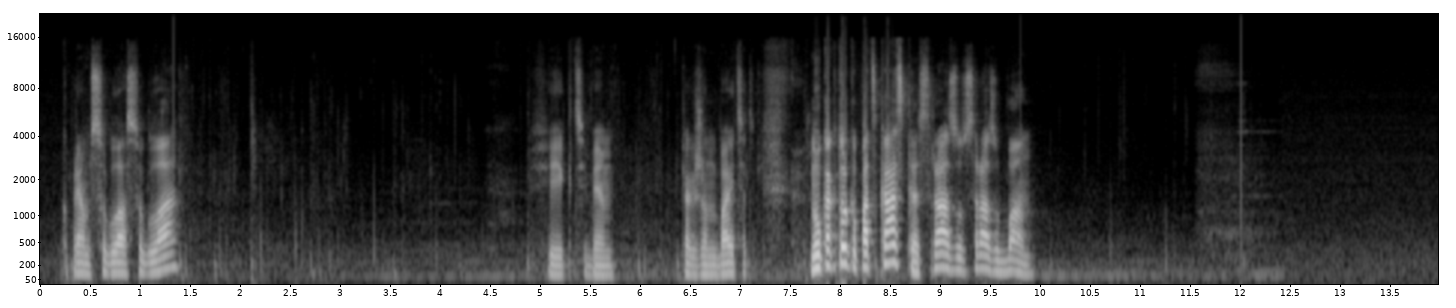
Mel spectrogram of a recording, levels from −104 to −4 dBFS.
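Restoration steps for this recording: clip repair -14.5 dBFS; de-click

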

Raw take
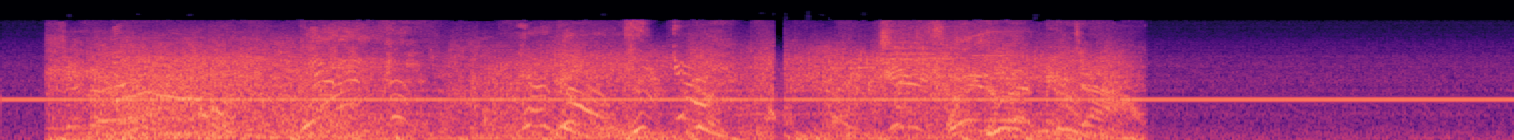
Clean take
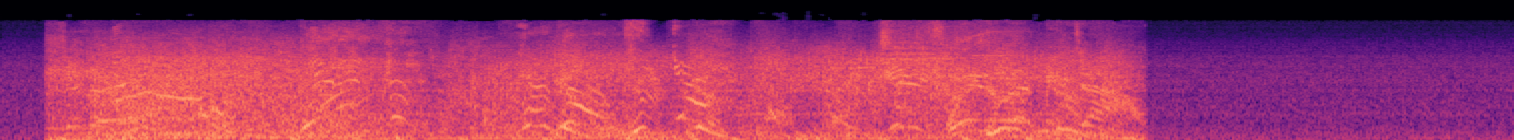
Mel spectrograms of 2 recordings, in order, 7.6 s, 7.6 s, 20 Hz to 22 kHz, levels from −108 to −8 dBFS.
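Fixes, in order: notch 1200 Hz, Q 30; interpolate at 3.87, 43 ms

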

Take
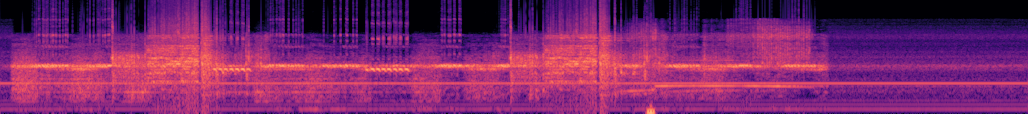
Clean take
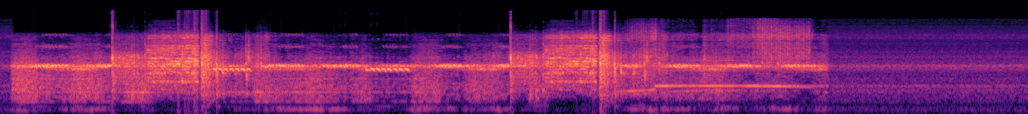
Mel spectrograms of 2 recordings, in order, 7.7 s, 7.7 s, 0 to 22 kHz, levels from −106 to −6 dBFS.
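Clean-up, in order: clip repair -23 dBFS; de-hum 123.4 Hz, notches 3; notch 1100 Hz, Q 30; 4.84–4.96 HPF 140 Hz 24 dB/oct

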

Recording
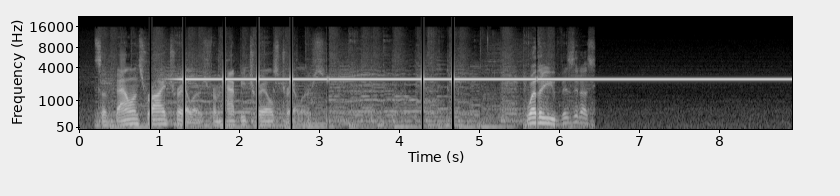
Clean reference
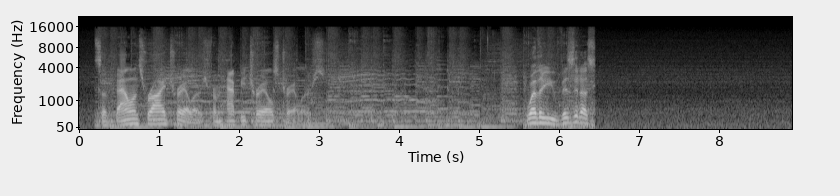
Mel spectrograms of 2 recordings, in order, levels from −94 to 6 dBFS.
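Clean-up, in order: notch 2600 Hz, Q 30; interpolate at 0.87/1.29/1.79/2.21/2.63/4.27/4.65, 36 ms; interpolate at 3.1/5.71, 14 ms; gain correction +8 dB, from 5.94

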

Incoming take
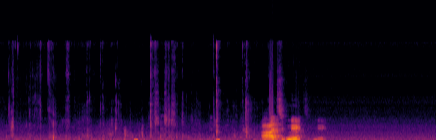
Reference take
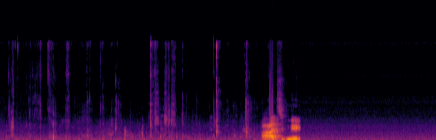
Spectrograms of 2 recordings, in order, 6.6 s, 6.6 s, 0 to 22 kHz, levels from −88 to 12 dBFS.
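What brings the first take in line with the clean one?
de-plosive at 2/3.23/4.04; inverse comb 0.392 s -22 dB

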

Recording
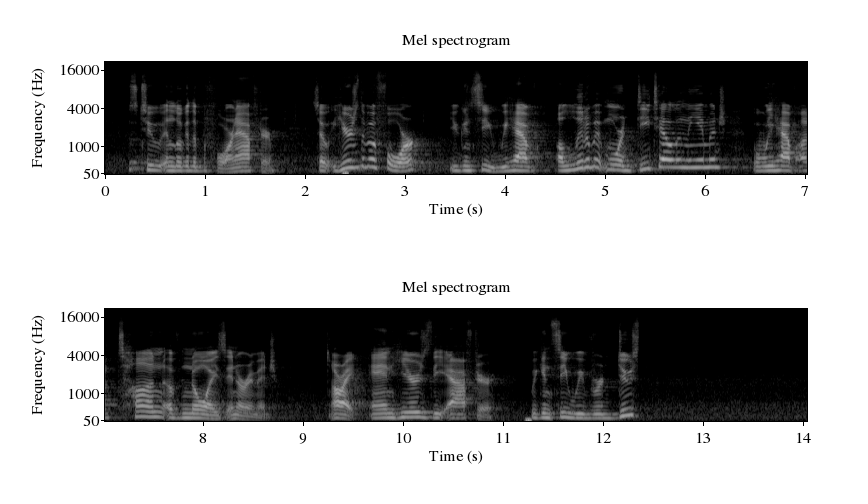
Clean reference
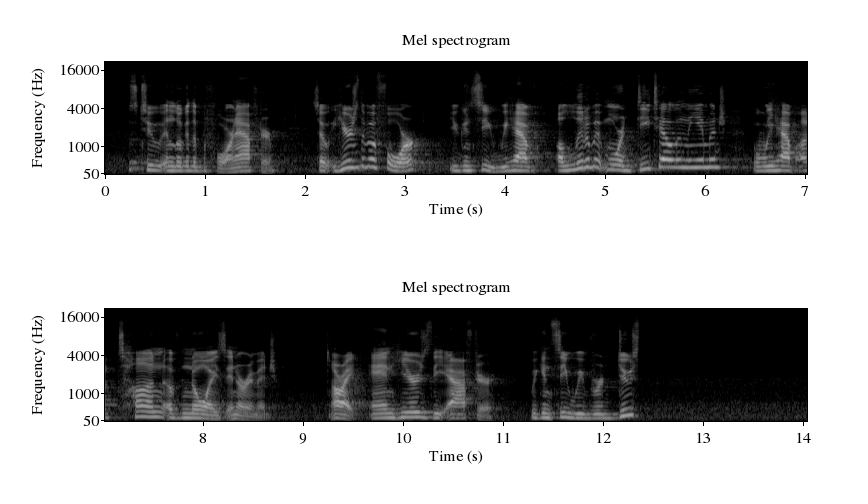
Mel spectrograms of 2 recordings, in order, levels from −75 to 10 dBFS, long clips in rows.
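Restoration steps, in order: de-plosive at 2.36/11.21

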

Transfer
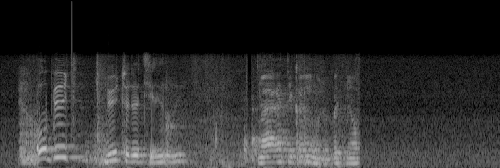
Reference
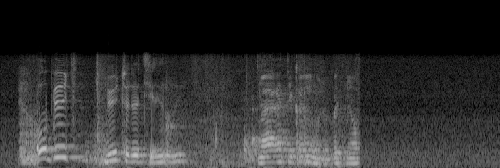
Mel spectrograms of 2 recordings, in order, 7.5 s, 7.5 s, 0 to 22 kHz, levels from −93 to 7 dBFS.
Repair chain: de-click; de-plosive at 3.4; interpolate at 3.71, 48 ms

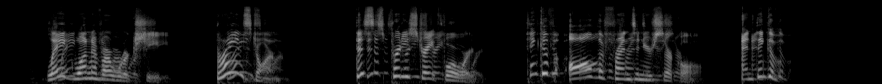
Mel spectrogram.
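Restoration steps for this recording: inverse comb 98 ms -14 dB

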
